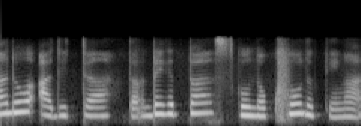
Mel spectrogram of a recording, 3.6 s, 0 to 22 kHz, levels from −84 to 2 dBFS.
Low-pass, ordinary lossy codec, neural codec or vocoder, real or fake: 7.2 kHz; none; codec, 24 kHz, 0.9 kbps, WavTokenizer, large speech release; fake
